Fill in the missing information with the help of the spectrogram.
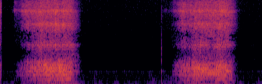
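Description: Two long, harsh rattling snores on breathing in, separated by quiet pauses; ordinary snoring.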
